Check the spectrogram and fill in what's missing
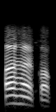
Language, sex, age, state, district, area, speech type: Assamese, male, 30-45, Assam, Golaghat, rural, conversation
